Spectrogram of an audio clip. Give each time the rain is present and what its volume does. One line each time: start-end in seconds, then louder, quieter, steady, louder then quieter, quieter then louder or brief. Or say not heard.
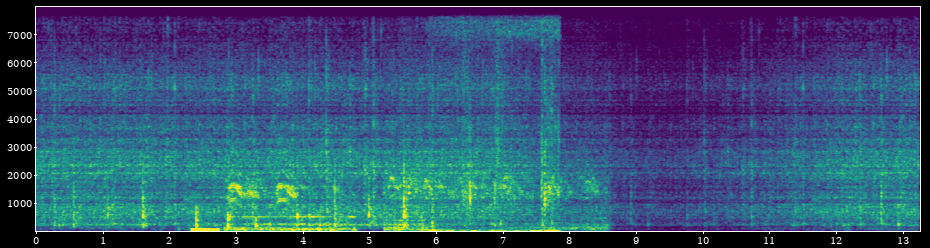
0.0-13.2 quieter then louder.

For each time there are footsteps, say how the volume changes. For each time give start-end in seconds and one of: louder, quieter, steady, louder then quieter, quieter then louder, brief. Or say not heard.
0.3-7.9 steady.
